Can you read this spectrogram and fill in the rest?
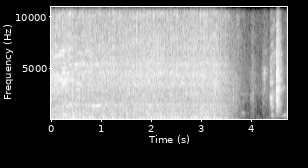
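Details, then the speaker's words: Honda Vario 125 scooter with lost ignition traced to a burst ECU, after repair: engine now starts and runs with a steady, even low thrum, no misfire, then switched off; normal running. "Sudah hidup ya teman-teman. Kita coba lagi, hidupkan lagi."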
